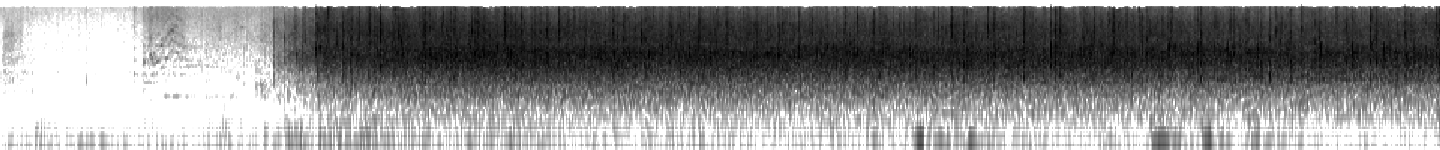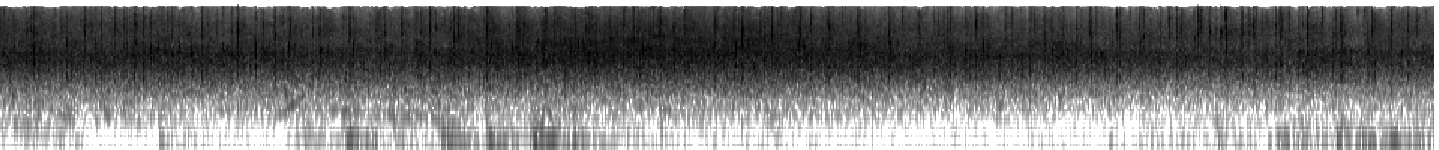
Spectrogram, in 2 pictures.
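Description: Concert audience applauding, breaking out about three seconds in after a near-silent pause and then clapping steadily.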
